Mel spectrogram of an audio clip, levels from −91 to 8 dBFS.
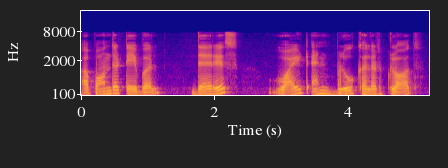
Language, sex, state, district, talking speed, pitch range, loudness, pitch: English, male, Karnataka, Bangalore, 115 wpm, 115-135 Hz, -15 LUFS, 125 Hz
